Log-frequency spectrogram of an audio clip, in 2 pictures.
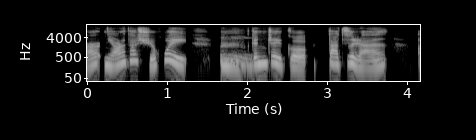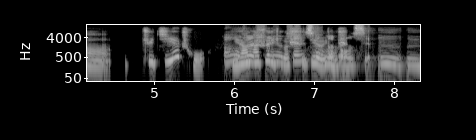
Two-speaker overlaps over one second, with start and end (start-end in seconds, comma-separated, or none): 5.8-7.3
